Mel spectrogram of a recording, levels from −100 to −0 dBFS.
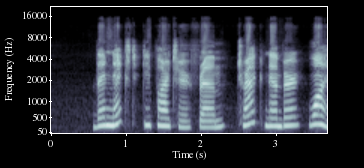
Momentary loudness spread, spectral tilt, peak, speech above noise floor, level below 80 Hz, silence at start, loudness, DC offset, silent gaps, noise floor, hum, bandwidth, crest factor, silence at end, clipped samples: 8 LU; -2 dB/octave; 0 dBFS; 51 dB; -74 dBFS; 0.55 s; -18 LUFS; under 0.1%; none; -69 dBFS; none; 15 kHz; 18 dB; 0 s; under 0.1%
